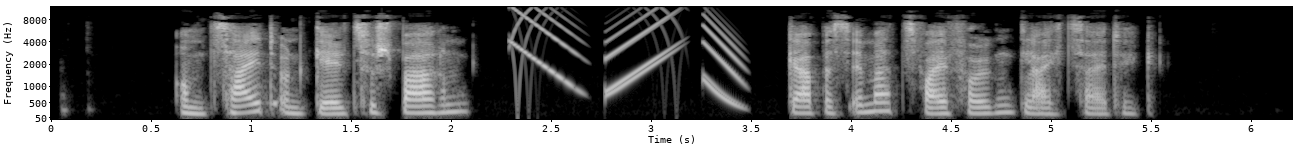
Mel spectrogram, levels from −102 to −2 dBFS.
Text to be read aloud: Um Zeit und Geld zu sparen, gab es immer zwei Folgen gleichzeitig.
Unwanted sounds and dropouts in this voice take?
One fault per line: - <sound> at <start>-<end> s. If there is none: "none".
- chirp at 2.3-3.5 s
